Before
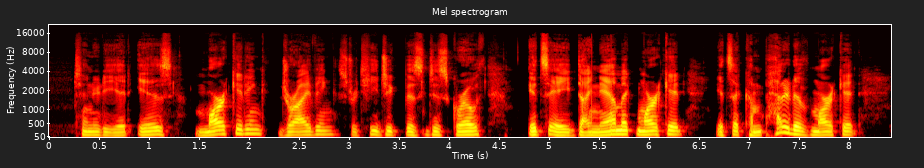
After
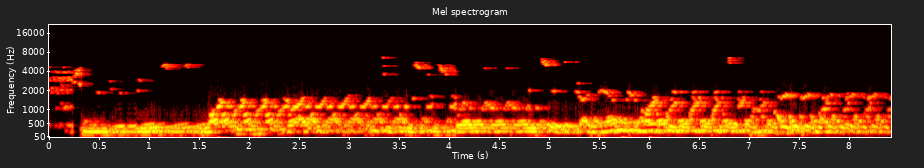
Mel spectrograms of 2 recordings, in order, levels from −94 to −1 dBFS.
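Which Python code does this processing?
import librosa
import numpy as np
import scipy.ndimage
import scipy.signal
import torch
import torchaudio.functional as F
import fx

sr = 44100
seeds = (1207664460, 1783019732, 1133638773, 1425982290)

p1 = fx.fade_out_tail(x, sr, length_s=1.2)
p2 = fx.highpass(p1, sr, hz=530.0, slope=6)
p3 = fx.echo_alternate(p2, sr, ms=111, hz=950.0, feedback_pct=90, wet_db=-4.5)
p4 = fx.fold_sine(p3, sr, drive_db=12, ceiling_db=-9.0)
p5 = p3 + F.gain(torch.from_numpy(p4), -9.5).numpy()
p6 = fx.spec_topn(p5, sr, count=8)
p7 = fx.rev_gated(p6, sr, seeds[0], gate_ms=140, shape='falling', drr_db=6.5)
p8 = fx.pre_swell(p7, sr, db_per_s=58.0)
y = F.gain(torch.from_numpy(p8), -5.0).numpy()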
